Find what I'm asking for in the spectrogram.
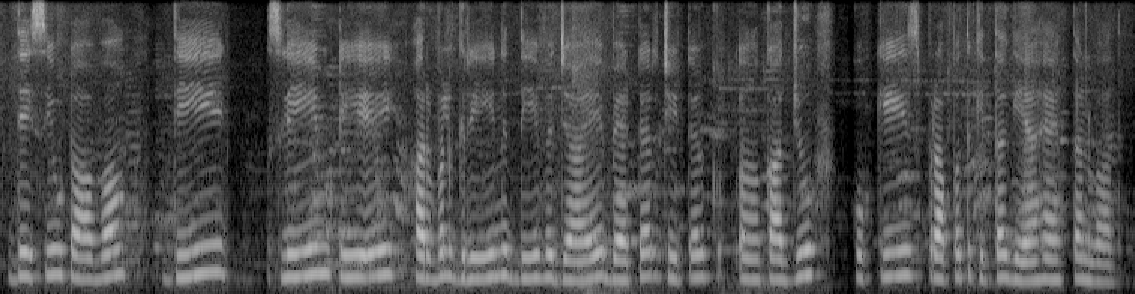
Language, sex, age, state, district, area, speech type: Punjabi, female, 30-45, Punjab, Ludhiana, rural, read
